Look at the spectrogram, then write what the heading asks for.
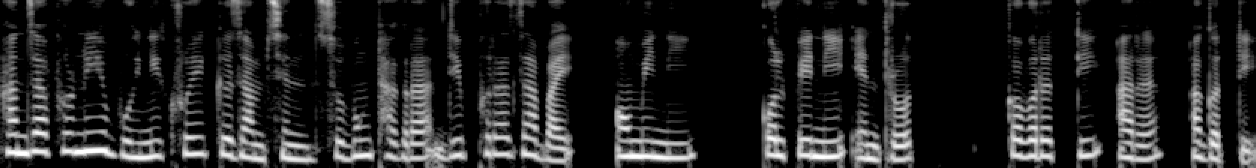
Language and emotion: Bodo, neutral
